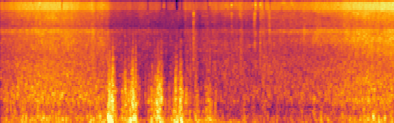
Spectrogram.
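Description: Rough Gulf of Mexico surf crashes close by under strong gusting wind, with a few louder wave surges and heavy wind buffeting on the microphone throughout.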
